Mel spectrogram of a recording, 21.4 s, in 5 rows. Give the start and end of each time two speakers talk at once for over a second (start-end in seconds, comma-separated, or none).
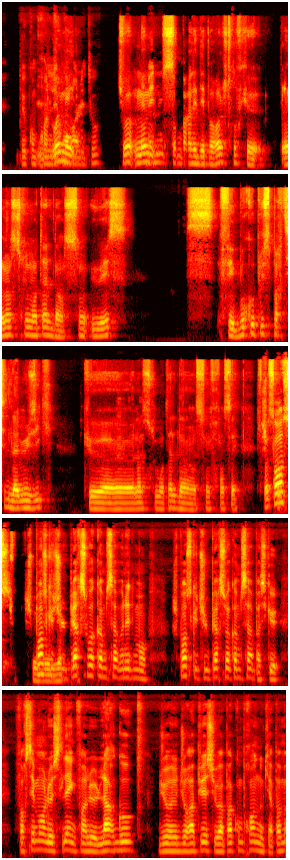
12.5-13.8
